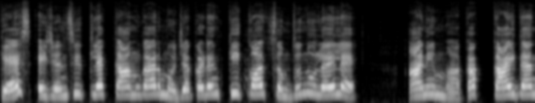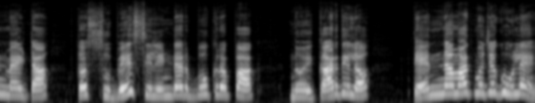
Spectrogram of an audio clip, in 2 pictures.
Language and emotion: Goan Konkani, angry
